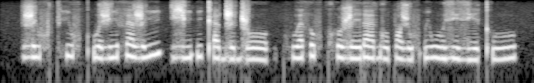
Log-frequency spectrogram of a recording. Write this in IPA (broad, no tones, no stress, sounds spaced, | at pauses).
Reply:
ʐ i xʷ tʰ i xʷ kʷʼ æ ʒ i θ æ ʐ i | ʑ i ʔ i kʼ æ ɖ͡ʐ i ɖ͡ʐ o | kʷʰ æ θ ɒ xʷ kʰ o ʐ e ɾ æ ɡ o p ɒ ʒ o xʷ ʔ i w u zʲ æ zʲ e kʼ u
